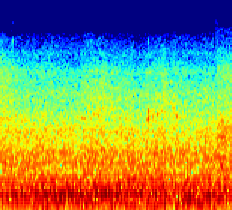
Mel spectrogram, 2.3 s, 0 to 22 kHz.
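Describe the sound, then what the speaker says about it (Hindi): The Rajdhani Express stands at a busy railway platform, a loud, steady mechanical rumble and hum from the train filling the short stretch without voices. "friends you can see this is Rajdhani express force 2221"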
